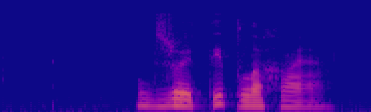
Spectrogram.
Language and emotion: Russian, neutral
